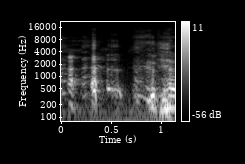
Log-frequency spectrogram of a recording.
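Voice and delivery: high burst of laughter; real high laugh. Real, not acted. Teller cracks up retelling the story, high laugh.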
